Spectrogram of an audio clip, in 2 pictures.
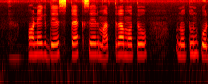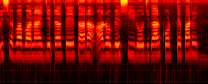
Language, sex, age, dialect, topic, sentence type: Bengali, female, 31-35, Western, banking, statement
